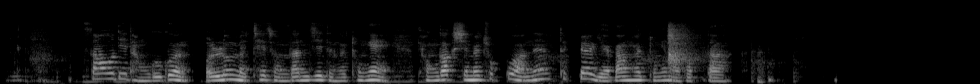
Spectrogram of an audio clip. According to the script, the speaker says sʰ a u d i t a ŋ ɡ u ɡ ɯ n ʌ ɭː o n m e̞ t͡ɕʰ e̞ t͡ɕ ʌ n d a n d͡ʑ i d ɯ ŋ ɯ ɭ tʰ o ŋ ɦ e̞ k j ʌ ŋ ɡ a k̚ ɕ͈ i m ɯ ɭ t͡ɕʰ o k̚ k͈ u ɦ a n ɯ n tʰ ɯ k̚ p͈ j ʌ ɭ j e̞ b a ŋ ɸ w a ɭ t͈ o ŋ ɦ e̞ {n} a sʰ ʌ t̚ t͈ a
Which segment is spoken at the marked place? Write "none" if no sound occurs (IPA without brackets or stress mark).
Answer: n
